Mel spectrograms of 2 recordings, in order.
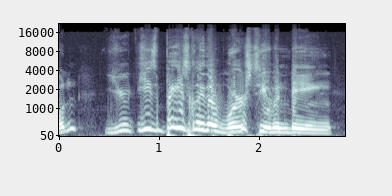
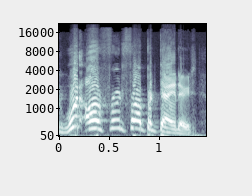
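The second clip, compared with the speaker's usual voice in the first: higher-pitched mock puzzled question; puzzled questioner; 4 semitones higher than usual. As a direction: ask it high, as the baffled straight man. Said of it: "he's like".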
